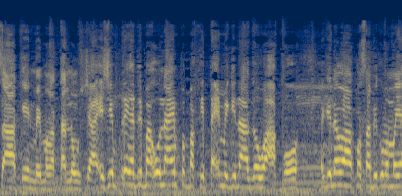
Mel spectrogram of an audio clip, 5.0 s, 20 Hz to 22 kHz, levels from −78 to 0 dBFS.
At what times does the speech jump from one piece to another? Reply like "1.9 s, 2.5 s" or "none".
none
